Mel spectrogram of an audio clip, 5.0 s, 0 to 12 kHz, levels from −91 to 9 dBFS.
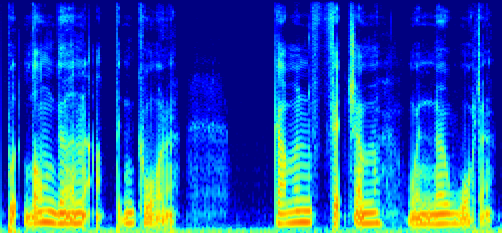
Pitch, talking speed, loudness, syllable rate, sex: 150 Hz, 155 wpm, -19 LUFS, 4.2 syllables/s, male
